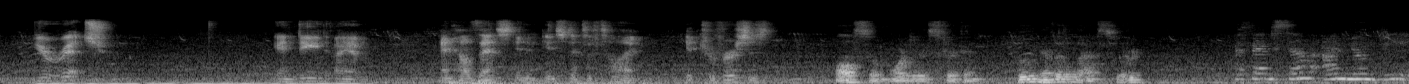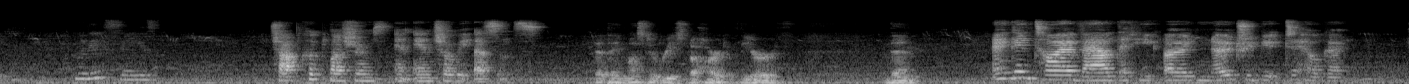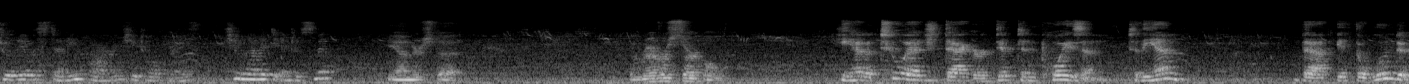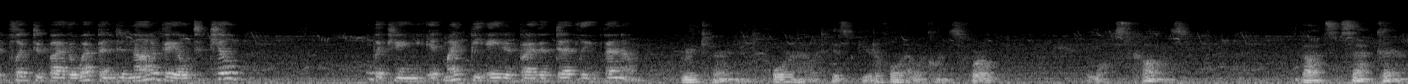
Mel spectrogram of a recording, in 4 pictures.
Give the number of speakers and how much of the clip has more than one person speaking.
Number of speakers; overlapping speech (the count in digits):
10, no overlap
